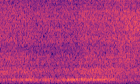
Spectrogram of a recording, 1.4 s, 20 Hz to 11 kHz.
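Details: Numatic PPR370 commercial vacuum (2022), owner complains of reduced performance: steady airy rushing hiss with a thin whistle near the top, no motor strain; airflow about 13 mph, suction down from a blocked hose.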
